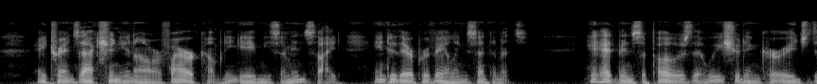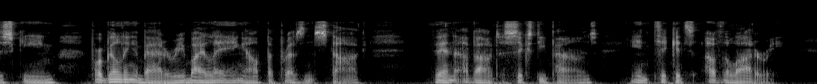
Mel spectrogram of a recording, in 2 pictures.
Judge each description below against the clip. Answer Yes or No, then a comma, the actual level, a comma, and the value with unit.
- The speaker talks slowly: No, average, 160 wpm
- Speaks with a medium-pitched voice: No, very low, 80 Hz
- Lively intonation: No, average, 3.2 semitones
